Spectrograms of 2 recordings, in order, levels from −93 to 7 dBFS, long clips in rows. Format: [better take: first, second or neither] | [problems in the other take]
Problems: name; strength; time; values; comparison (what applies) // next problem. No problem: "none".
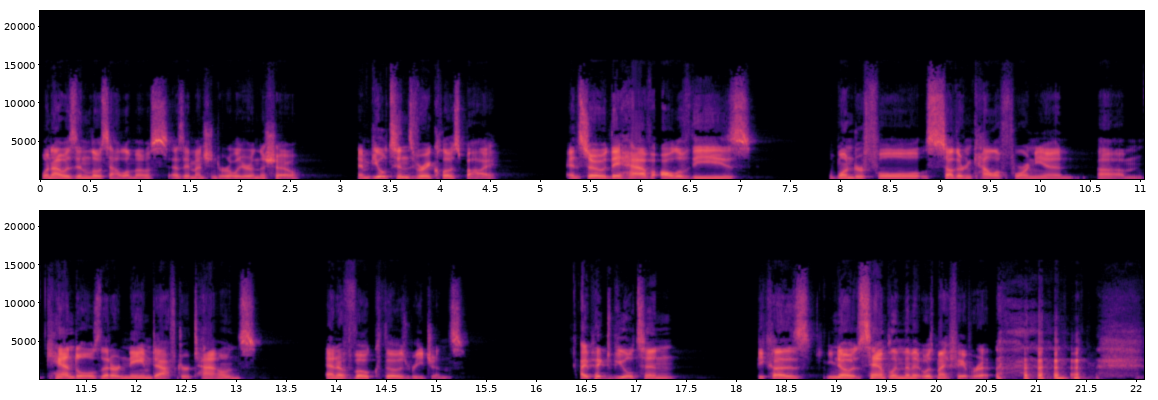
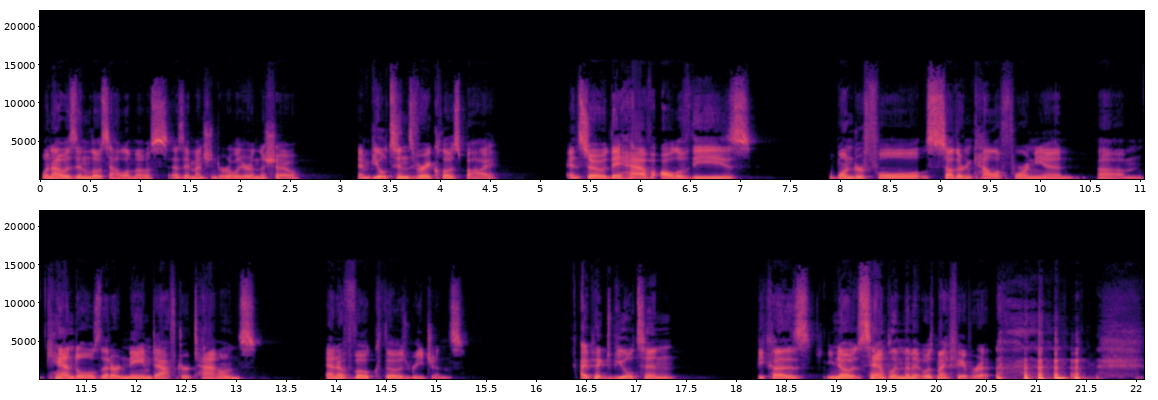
second | thin; very slightly; fading below 350 Hz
